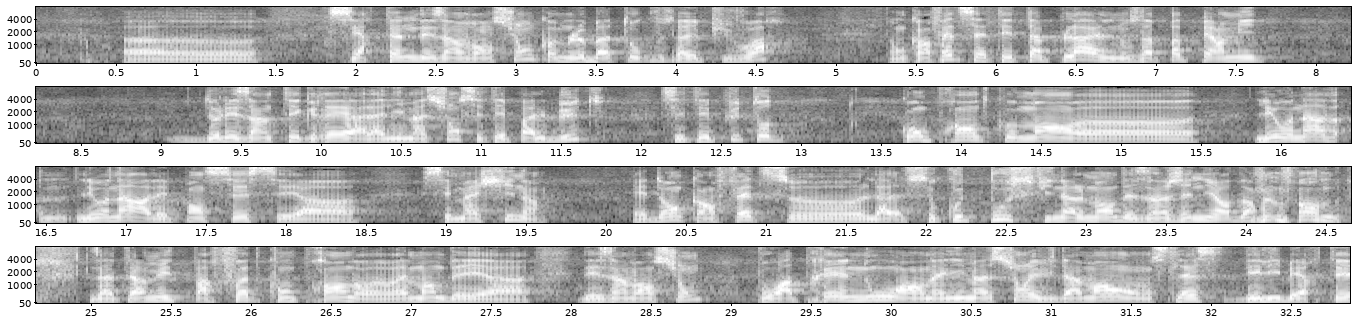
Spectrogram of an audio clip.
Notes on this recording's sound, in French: Questions et réponses avec le public. Salon des Technologies de l’Image et du Son.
